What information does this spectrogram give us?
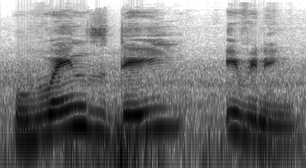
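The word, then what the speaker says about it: Wednesday: Last one, শেষের প্রশ্নটা, শেষেরটা কি আছে, I will see ইউ ওয়েন্সডে evening, এই ওয়ার্ডটাকে ওয়েন্সডেই বলবে। এখানে ডি যে রয়েছে এটাও কিন্তু সাইলেন্ট, ওয়েন আর এই যে ইএস এটা জা সাউন্ড হবে, জা, তাহলে ওয়েন্সডে ইভিনিং।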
